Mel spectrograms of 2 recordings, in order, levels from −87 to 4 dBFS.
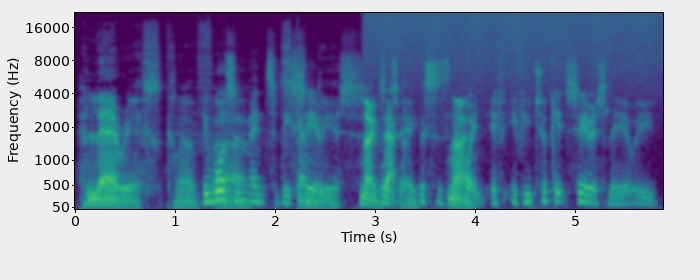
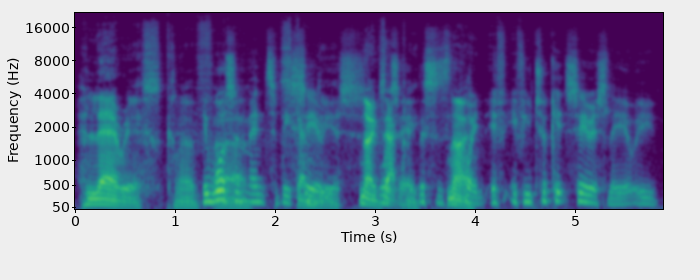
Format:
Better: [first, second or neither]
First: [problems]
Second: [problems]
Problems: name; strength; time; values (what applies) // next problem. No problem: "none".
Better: second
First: hiss; noticeable; from 3 s on; 10 dB below the speech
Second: none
